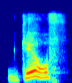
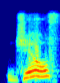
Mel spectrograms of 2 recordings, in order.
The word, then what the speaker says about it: GILF: were to go g you would pronounce it gilf not jill yeah you would say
